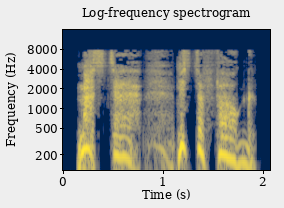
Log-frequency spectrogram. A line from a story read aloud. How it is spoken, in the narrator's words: he exclaimed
